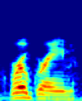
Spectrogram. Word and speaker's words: grosgrain: I'm using for all of this is called grosgrain ribbon I know it's spelled grosgrain but it's pronounced grosgrain now normally I would put some boning in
